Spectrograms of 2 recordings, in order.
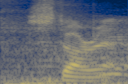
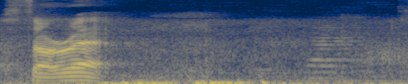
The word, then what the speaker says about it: Starrett: going to do 100 starett starett got to have that star in there he's so he's so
